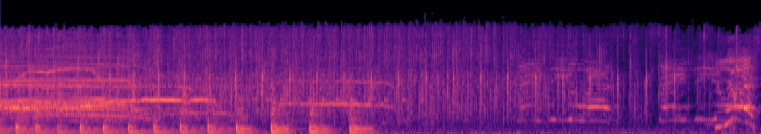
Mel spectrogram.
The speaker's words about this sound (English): And I'm proud of you for being out here. So round of applause for everybody.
